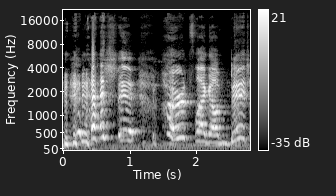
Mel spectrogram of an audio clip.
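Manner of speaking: high, slow, laughing through the words; cracking up while telling it. Real, not acted. Telling friends about the toilet, laughing hard.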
